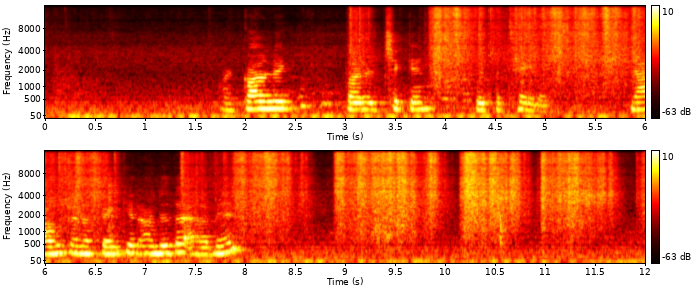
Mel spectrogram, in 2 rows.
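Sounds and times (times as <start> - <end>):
aluminium foil crinkling: 3.0 - 12.0.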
